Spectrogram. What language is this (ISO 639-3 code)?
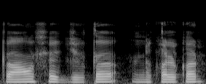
urd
